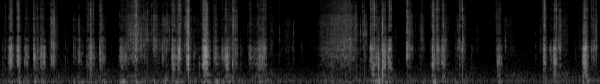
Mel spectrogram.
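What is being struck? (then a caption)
Textured paper sheet under a metal dip pen nib. A metal dip pen nib writes in ink across a flat sheet of textured Korean paper, forming Italian letters. It makes quick, bright scratchy strokes broken by short pauses, with a few longer rasping drags.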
